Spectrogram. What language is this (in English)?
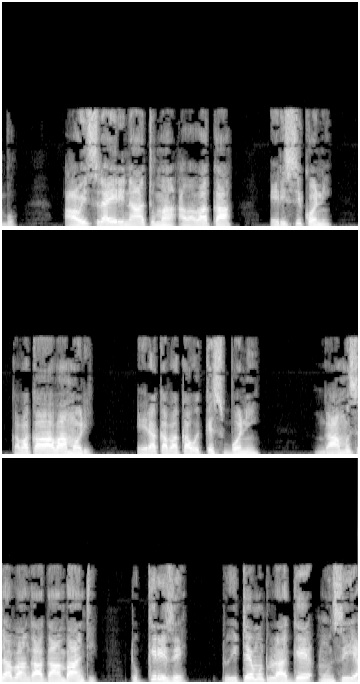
Ganda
